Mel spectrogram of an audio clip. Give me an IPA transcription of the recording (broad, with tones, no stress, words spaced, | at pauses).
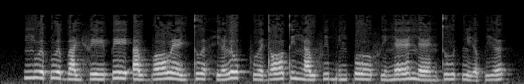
ŋu˥˨ə̯pu˥˨ə̯ba˧˩j feː˩peː˧ʔa˩w bɔː˧˥ʋɛː˧˩j t̪u˧˩ə̯hi˩˧ə̯ loː˥˨p̚fu˩ə̯dɔː˧˥t̪i˧ ŋa˩wfi˧bi˩n poː˧ fi˩nɛː˧˥nɛː˩nt̪uː˧t̚ li˩ə̯pi˧˥ə̯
